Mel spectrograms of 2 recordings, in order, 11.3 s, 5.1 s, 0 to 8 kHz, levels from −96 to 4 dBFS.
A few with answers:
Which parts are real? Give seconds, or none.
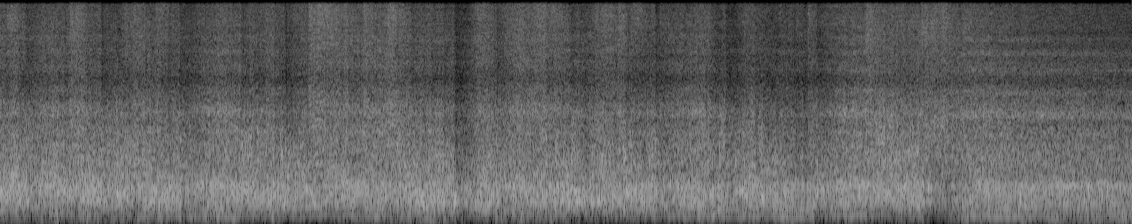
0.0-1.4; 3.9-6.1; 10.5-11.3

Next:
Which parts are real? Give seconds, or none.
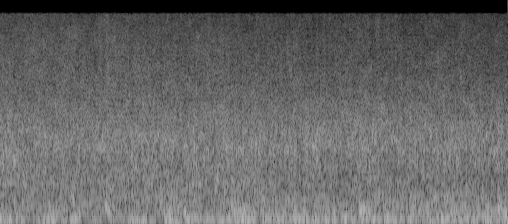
none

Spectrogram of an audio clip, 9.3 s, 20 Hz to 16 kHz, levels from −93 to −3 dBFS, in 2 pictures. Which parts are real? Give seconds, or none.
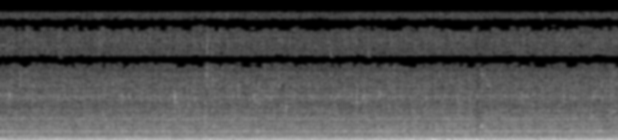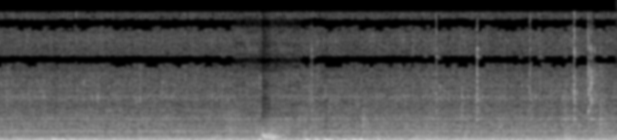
0.0-6.4; 6.9-9.3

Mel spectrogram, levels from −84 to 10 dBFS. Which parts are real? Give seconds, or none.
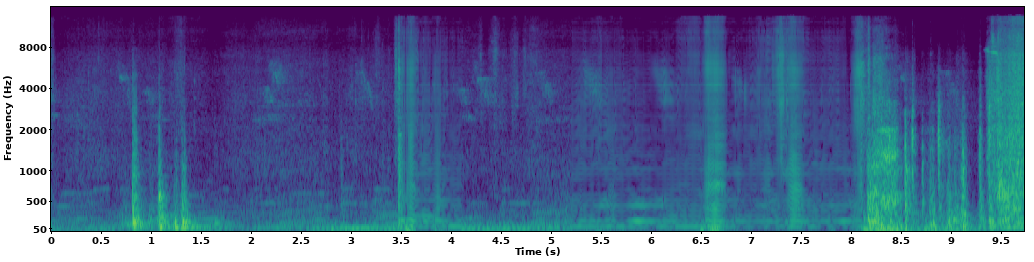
0.0-3.5; 4.1-5.2; 8.1-9.7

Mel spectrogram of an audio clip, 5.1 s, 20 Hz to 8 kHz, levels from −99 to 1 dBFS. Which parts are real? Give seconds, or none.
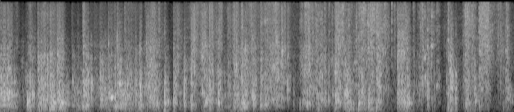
3.1-5.1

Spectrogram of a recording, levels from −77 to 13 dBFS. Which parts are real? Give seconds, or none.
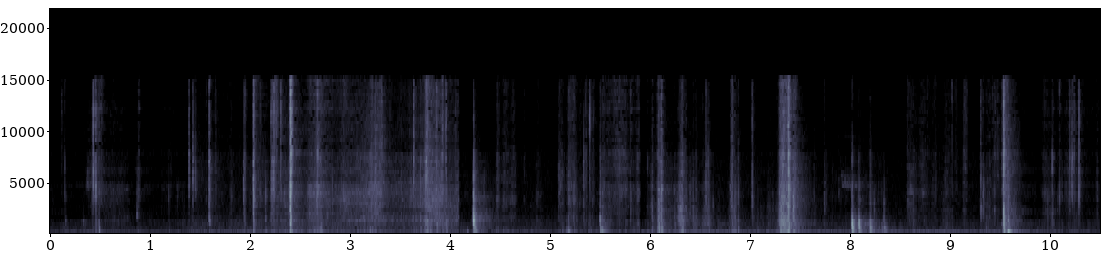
1.4-2.4; 3.1-5.5; 6.0-9.7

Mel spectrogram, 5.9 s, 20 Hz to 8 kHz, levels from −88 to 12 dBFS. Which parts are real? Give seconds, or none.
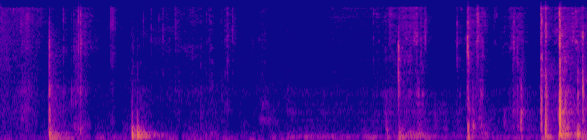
0.0-2.9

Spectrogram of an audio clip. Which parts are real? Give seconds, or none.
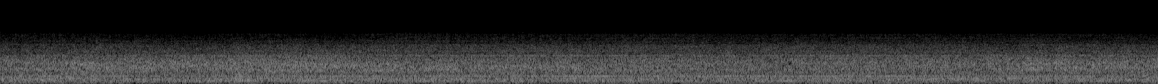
0.0-6.7; 7.5-9.9; 10.9-11.6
